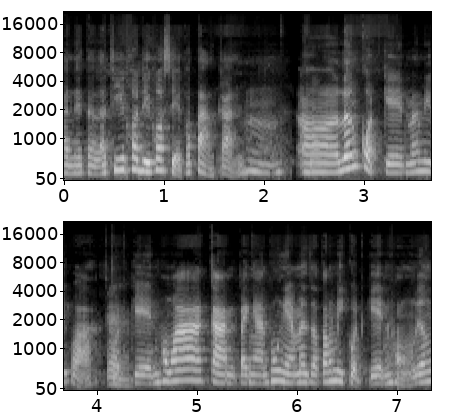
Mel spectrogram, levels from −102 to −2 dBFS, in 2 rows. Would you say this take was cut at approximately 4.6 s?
no; 1 cut; at 2.3 s

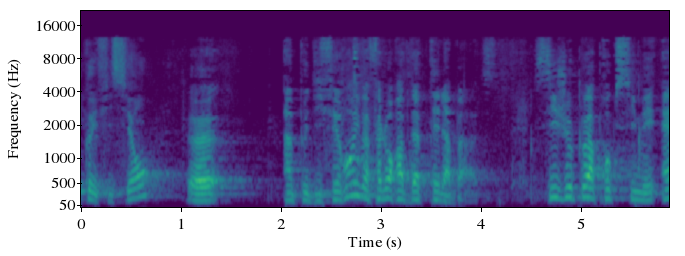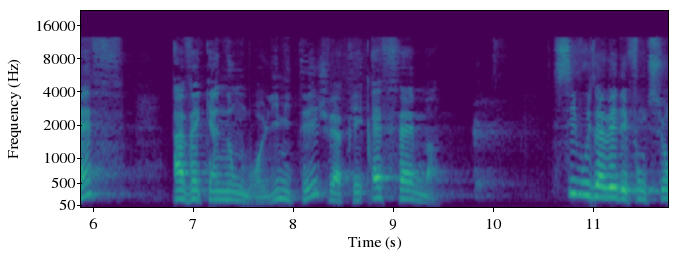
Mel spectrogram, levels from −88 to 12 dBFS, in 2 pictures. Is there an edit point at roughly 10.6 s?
yes; 2 cuts; at 4.4 s, 10.6 s

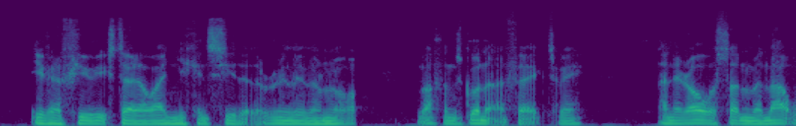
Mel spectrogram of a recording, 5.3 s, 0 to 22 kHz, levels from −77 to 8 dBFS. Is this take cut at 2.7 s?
yes; 1 cut; at 2.7 s

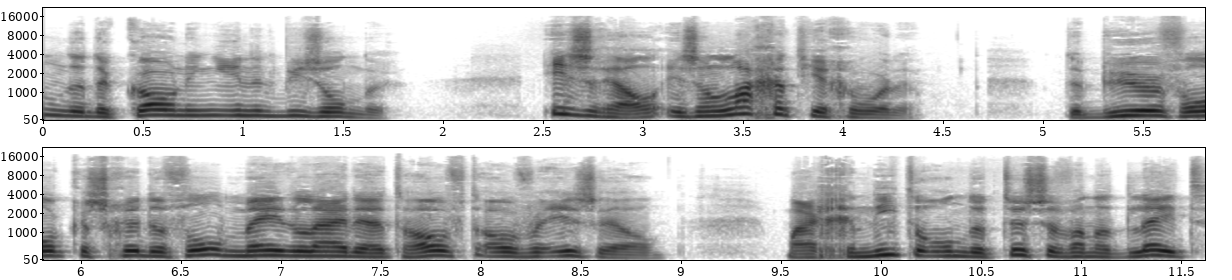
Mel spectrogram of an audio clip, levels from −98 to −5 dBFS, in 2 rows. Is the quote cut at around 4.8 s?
no; 1 cut; at 2.4 s

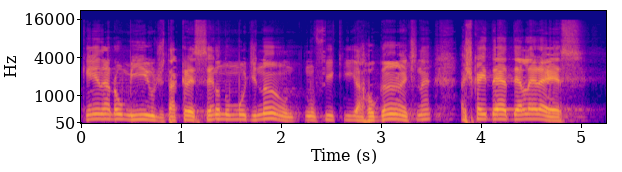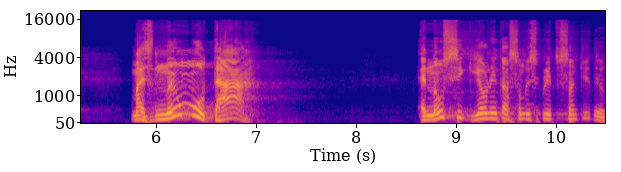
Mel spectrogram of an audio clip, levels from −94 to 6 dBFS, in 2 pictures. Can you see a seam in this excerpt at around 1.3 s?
yes; 1 cut; at 1.3 s

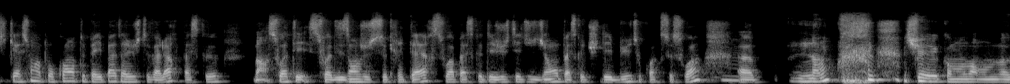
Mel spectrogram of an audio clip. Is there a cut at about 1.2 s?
no; 0 cuts

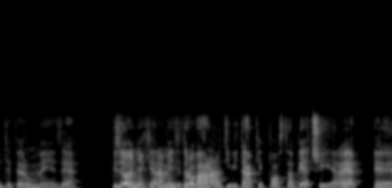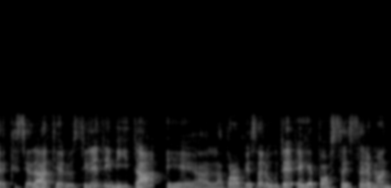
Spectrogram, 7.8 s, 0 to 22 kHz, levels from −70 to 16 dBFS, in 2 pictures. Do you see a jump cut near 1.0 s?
yes; 1 cut; at 1.0 s

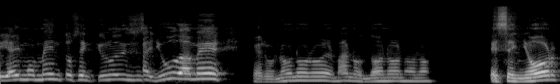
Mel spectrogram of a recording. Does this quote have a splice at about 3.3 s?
no; 1 cut; at 1.4 s

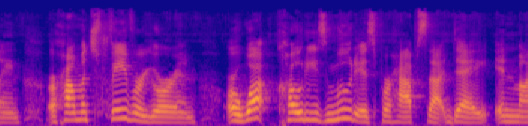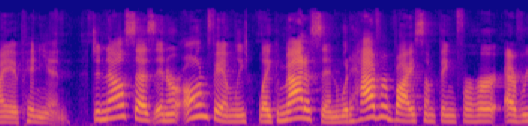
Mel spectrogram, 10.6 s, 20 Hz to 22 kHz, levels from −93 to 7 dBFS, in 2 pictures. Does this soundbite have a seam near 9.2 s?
no; 2 cuts; at 6.2 s, 7.7 s

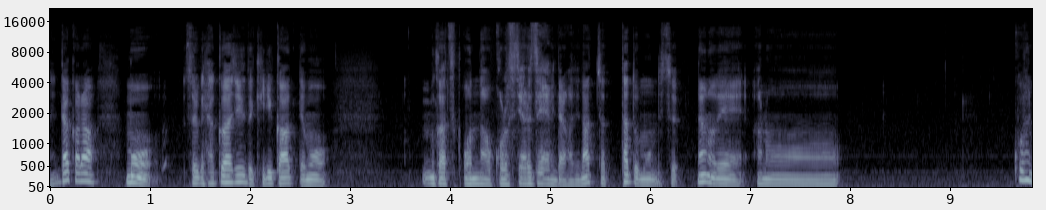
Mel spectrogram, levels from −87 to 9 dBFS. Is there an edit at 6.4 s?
yes; 2 cuts; at 4.1 s, 6.4 s

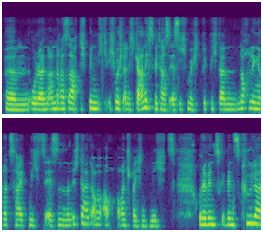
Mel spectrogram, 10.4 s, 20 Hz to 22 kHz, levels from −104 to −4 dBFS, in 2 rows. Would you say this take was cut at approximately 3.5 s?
yes; 1 cut; at 3.5 s

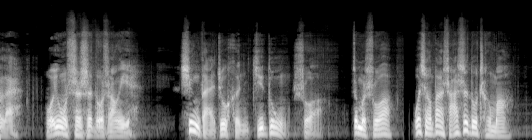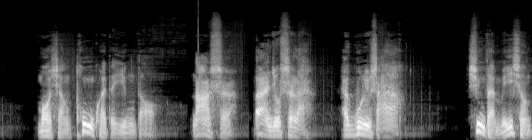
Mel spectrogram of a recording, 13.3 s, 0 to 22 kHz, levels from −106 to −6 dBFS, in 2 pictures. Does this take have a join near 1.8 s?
no; 0 cuts

